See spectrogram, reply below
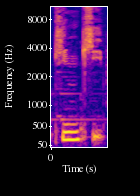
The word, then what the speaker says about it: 近畿: 嗯、那以地方来讲的话呢，会说它是近畿地方，近畿念作 Kinki。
